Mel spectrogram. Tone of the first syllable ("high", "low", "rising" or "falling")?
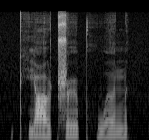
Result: falling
